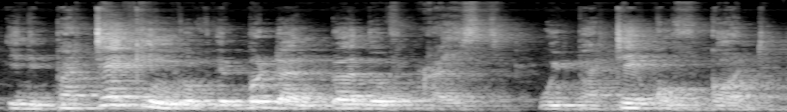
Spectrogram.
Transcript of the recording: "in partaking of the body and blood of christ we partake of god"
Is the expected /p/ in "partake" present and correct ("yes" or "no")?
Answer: yes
